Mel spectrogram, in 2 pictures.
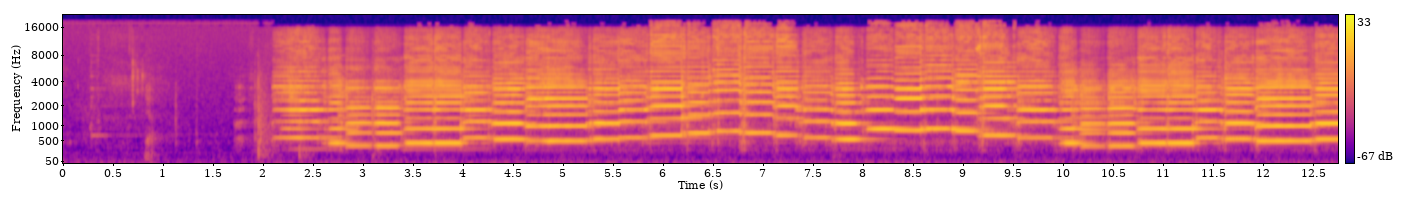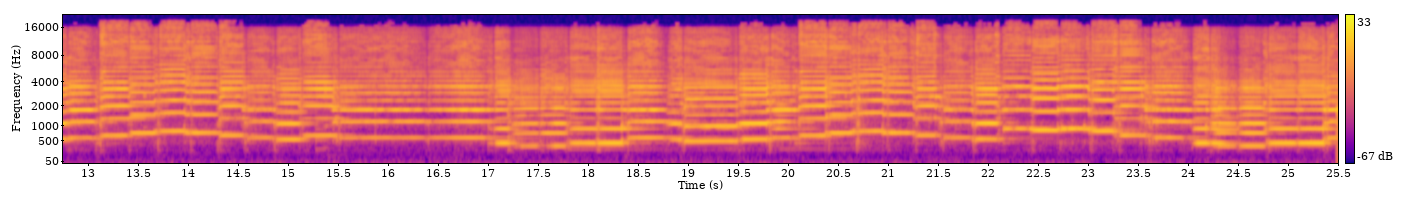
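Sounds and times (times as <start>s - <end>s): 
folk polska tune: 2.0s - 25.5s.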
